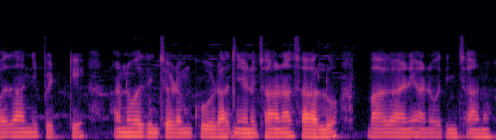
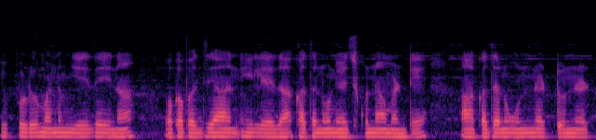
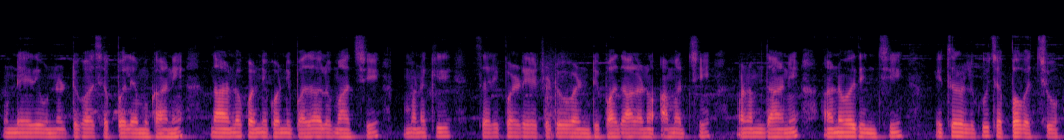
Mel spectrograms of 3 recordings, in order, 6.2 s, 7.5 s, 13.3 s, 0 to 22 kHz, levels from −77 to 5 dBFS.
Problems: none marked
